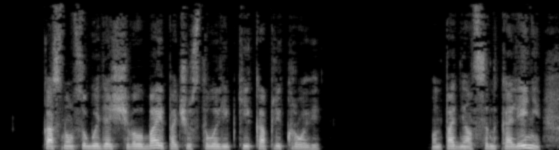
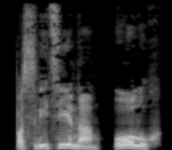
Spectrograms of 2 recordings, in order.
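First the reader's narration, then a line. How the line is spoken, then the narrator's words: Roaring voice. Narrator (Russian): проревел голос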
